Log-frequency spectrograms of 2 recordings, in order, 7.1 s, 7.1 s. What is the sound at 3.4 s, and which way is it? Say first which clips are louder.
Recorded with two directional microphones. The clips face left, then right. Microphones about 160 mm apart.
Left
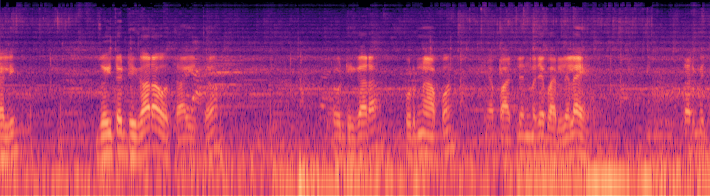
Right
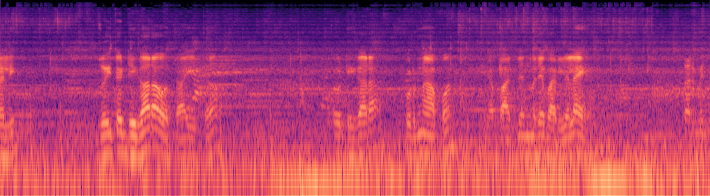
Speech: left 3 dB; 5° left (ahead or behind).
